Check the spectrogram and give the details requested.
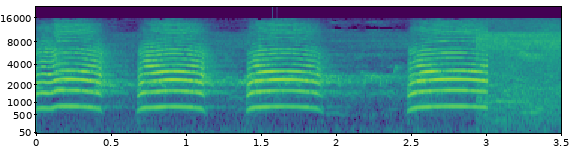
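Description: A peacock gives four loud, nasal, trumpeting wails in quick succession, each about half a second long, followed by a brief burst of hiss.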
